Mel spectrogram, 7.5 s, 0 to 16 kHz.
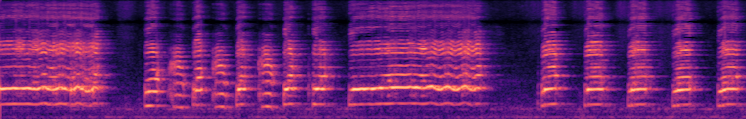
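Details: A 9-year-old male pet mealy amazon sings operatically: long, wavering, vibrato-rich notes at mid pitch, then a quick run of short syllables and more held tones. No other sounds.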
